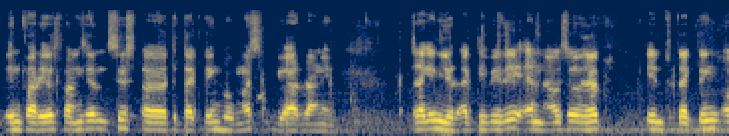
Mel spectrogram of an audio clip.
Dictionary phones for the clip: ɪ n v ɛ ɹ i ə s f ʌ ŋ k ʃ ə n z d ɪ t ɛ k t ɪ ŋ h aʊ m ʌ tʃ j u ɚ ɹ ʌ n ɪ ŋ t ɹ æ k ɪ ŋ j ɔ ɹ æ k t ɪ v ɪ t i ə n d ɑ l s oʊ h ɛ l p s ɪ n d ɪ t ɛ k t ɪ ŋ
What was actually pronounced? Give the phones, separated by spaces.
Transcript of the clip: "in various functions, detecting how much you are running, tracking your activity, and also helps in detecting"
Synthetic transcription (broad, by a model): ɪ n f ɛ ɹ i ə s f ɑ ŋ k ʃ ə n s d ɪ t ɛ k t ɪ ŋ h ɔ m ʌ s j u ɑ ɹ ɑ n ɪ ŋ t ɹ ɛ k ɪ ŋ j ɔ ɹ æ k t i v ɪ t i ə n ɑ l s oʊ h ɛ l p ɪ n d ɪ t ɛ k t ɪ ŋ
